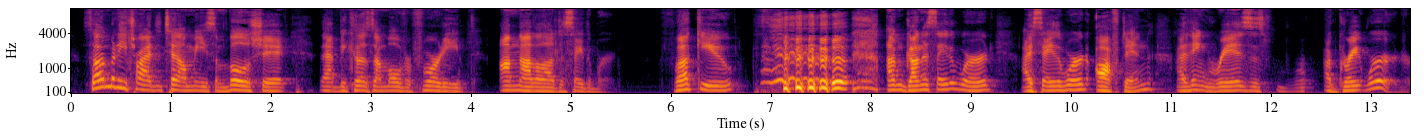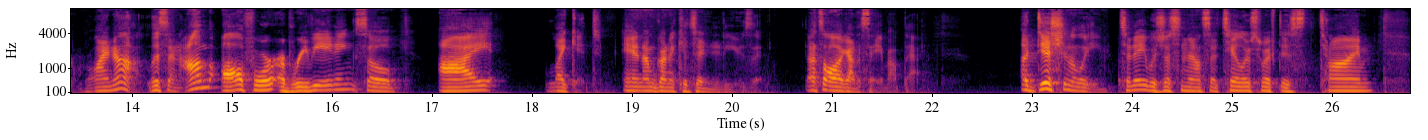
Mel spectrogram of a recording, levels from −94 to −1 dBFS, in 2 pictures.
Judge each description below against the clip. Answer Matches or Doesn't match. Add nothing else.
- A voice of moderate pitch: Matches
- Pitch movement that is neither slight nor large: Matches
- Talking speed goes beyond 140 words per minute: Matches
